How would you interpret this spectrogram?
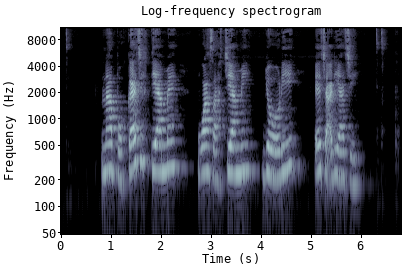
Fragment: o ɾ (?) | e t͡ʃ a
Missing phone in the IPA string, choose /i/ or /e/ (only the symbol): i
